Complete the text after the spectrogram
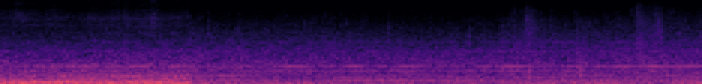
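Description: A river flows steadily nearby.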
